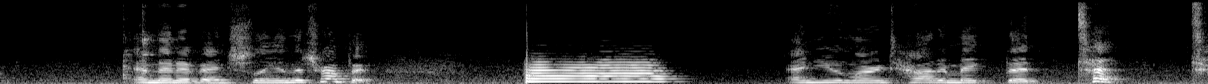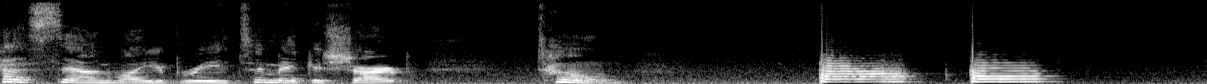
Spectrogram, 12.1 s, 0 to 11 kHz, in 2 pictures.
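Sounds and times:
trumpet short notes: 0:02.6 - 0:03.5, 0:10.1 - 0:11.4.

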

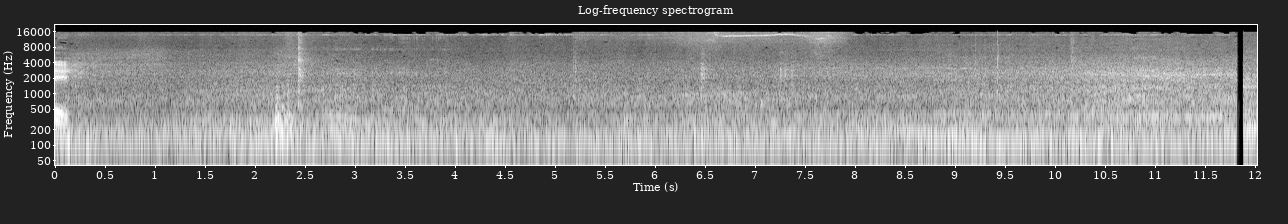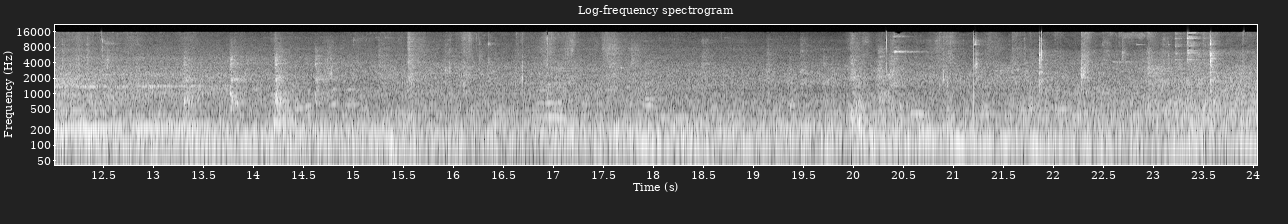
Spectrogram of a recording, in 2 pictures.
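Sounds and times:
road traffic rumble: 0:00.0 - 0:24.0.

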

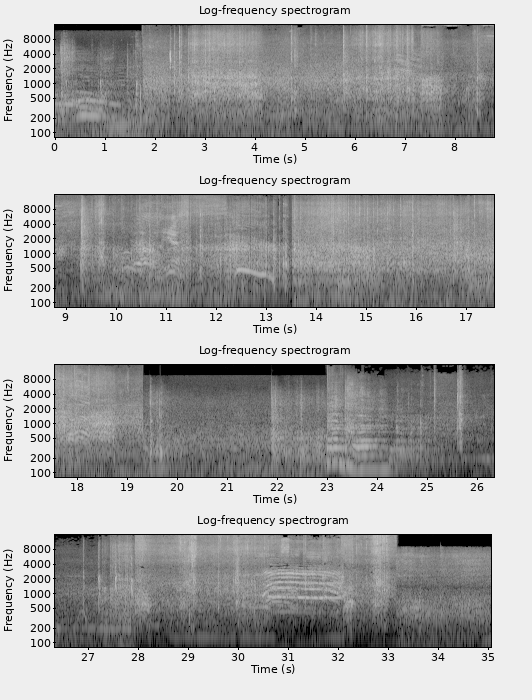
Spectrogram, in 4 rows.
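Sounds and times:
skateboard popping and landing: 0:00.0 - 0:19.9, 0:24.4 - 0:26.0, 0:26.8 - 0:30.5
skateboard wheels rolling on concrete: 0:00.0 - 0:35.0.

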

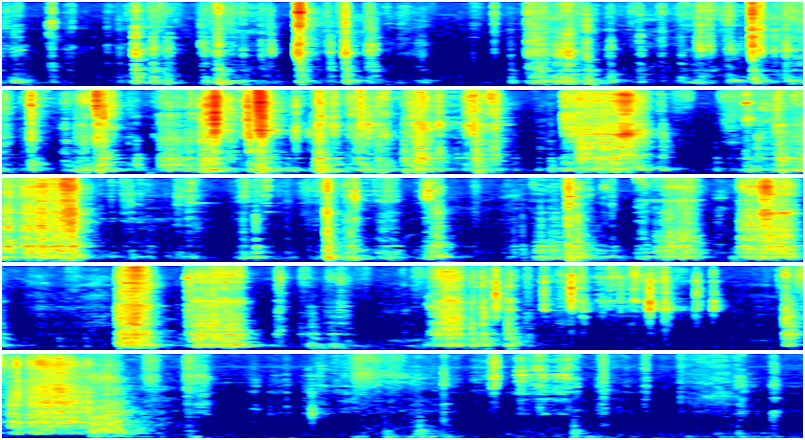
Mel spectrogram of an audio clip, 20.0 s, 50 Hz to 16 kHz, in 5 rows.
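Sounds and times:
metal parts scraping and rubbing: 0:14.2 - 0:16.9.

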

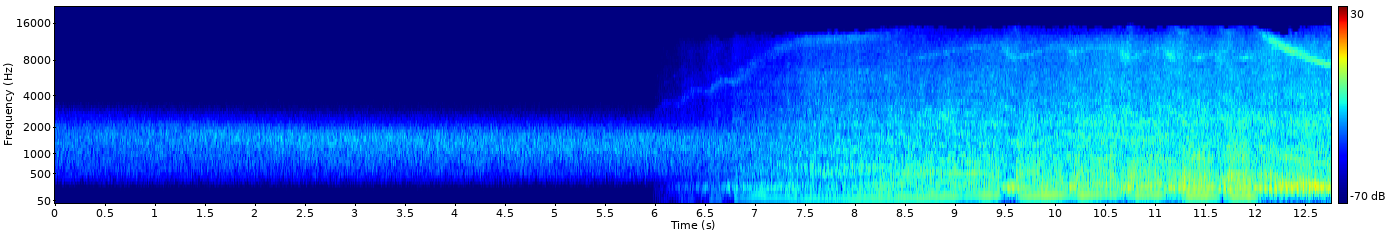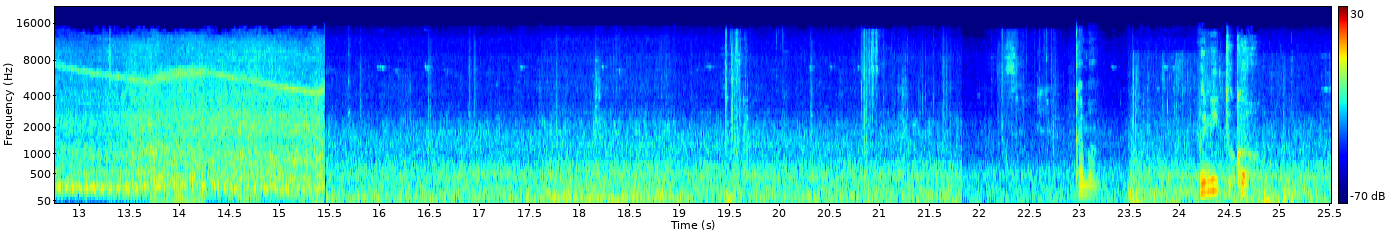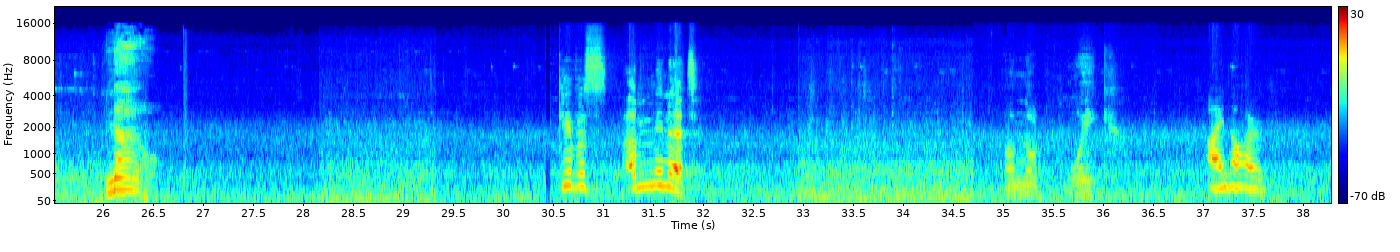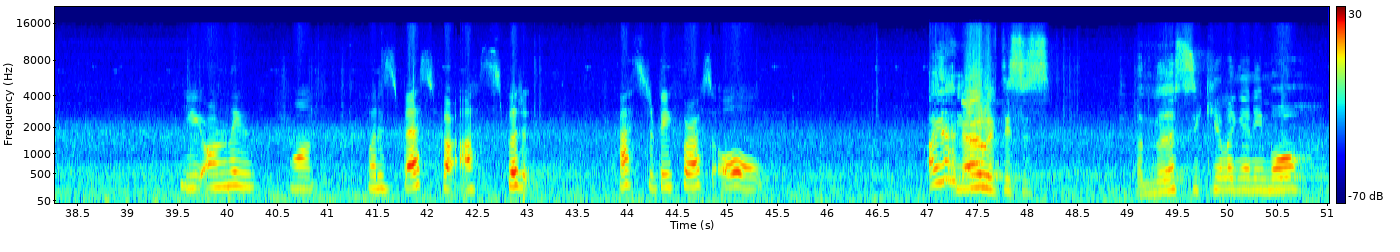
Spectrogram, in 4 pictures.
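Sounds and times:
deep engine-like rumble: 0:09.4 - 0:51.0.

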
